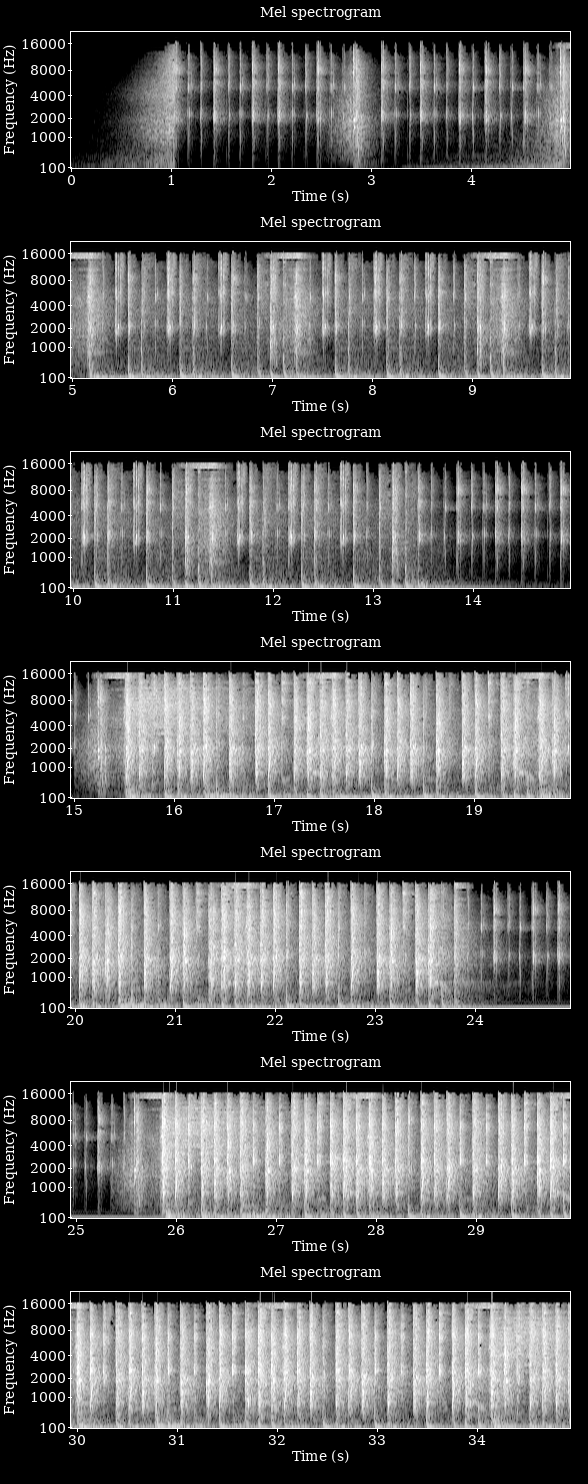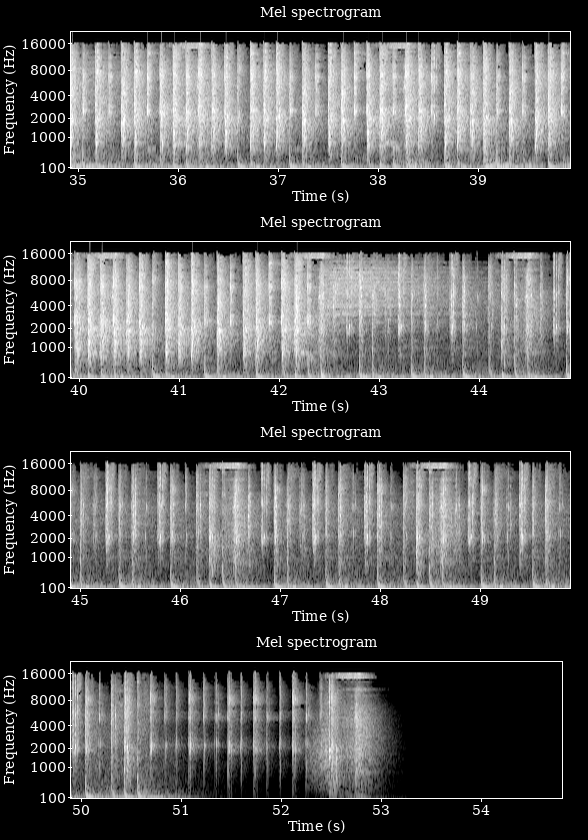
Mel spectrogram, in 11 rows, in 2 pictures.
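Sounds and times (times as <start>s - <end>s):
upbeat claps: 1.0s - 53.0s
upbeat kick drum: 5.2s - 13.8s, 15.5s - 24.0s, 25.6s - 51.1s.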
